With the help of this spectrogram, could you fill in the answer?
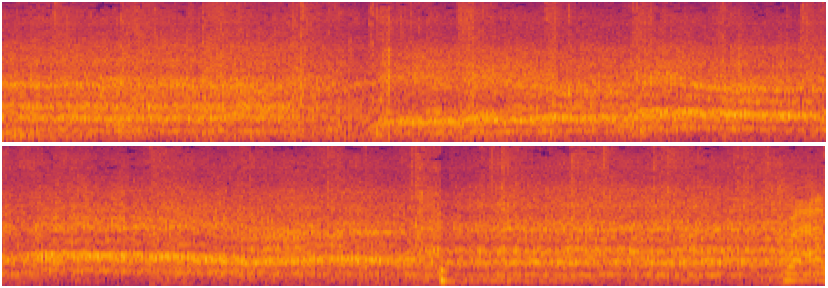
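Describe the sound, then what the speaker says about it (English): A darts crowd cheering for Peter Wright during a world championship final roars in a sustained, dense wall of voices and chanting, loud throughout with a brief dip and swell. "Crowd right behind Peter Wright,"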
